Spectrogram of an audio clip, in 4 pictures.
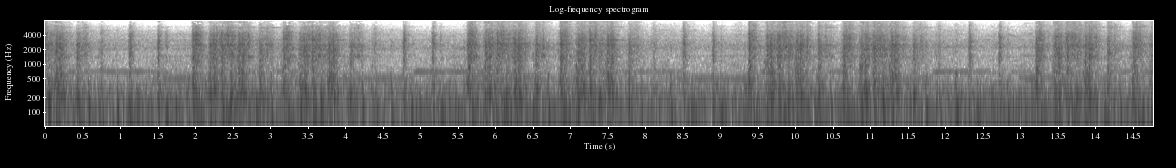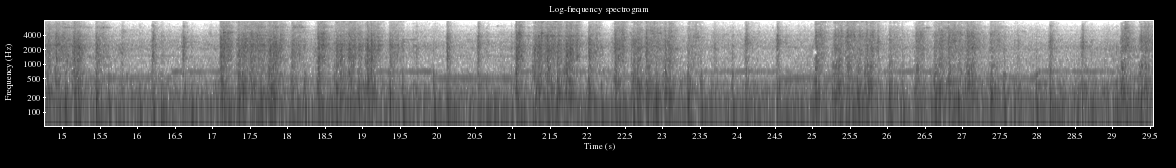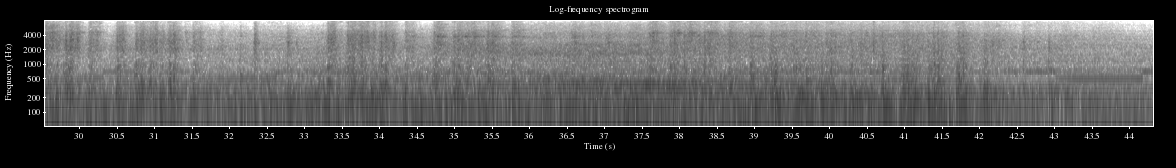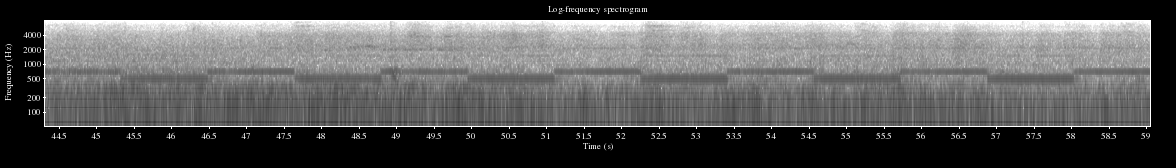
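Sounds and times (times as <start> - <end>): train wheels clacking over joints: 0.0 - 43.4.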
